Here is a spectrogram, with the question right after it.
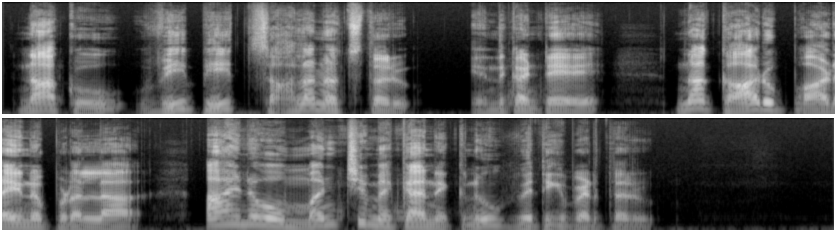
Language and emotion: Telugu, happy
